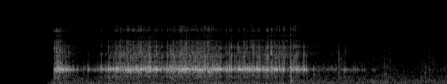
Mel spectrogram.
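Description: Logo ident sound effect: a sudden onset about half a second in, then one steady held tone over a hissing, airy wash, which fades away after about three seconds.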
